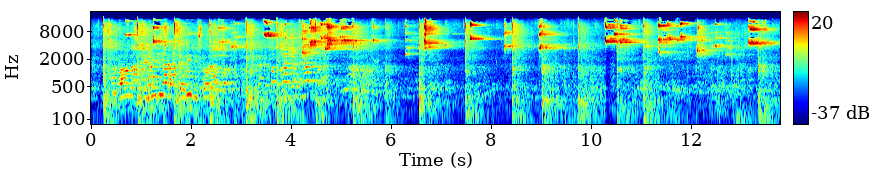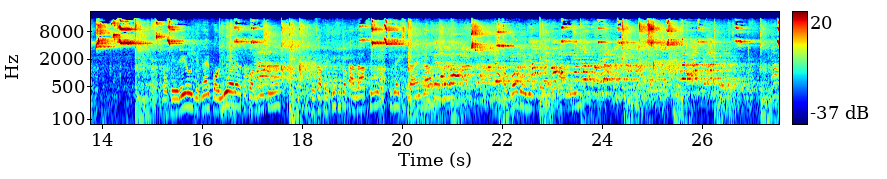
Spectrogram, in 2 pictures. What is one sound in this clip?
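A basketball bounces with hollow thuds in a large echoing hall.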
